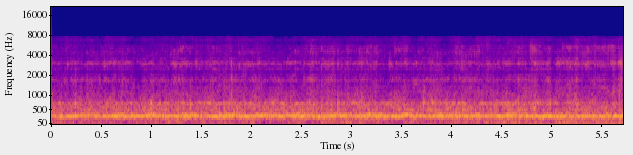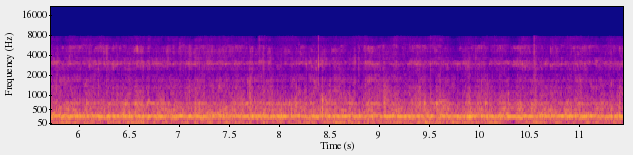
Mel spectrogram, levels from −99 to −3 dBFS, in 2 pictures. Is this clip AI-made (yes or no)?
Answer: yes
